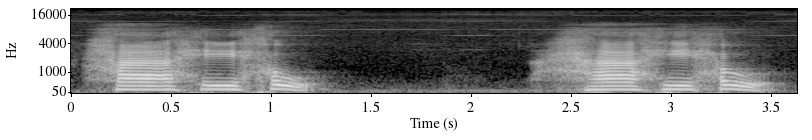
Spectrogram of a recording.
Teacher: dia langsung dari pita suara keluar tanpa ada halangan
